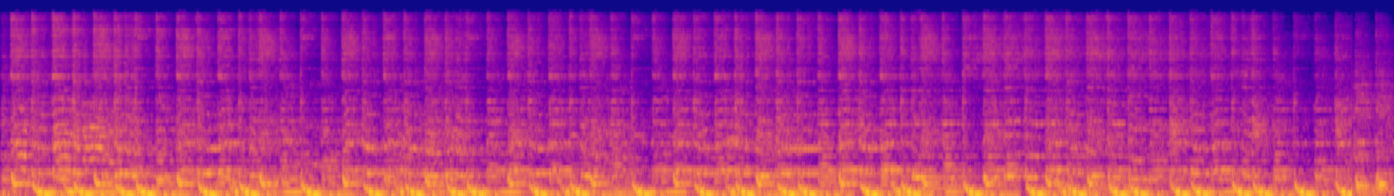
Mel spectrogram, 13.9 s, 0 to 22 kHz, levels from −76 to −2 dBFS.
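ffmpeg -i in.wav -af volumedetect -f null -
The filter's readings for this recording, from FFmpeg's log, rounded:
mean_volume: -16.9 dB
max_volume: -6.2 dB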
